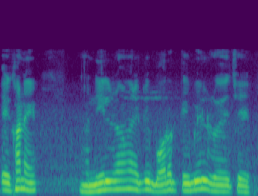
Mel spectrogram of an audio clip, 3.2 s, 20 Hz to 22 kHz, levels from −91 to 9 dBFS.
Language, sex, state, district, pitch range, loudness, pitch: Bengali, female, West Bengal, Alipurduar, 130-165 Hz, -15 LUFS, 155 Hz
